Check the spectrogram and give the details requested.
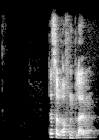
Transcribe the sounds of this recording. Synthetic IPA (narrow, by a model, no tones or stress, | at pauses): d̥asz̥ɔlʔɔfn̩blaɪbm̩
